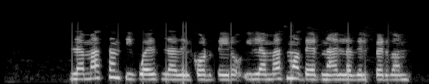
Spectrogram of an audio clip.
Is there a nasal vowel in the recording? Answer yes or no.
no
